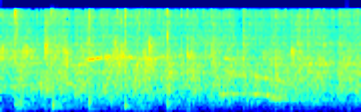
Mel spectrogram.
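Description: An audience applauds the mothers standing among them, a dense wash of many hands clapping at an even level throughout, with a couple of faint whistles or cheers rising above the noise.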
